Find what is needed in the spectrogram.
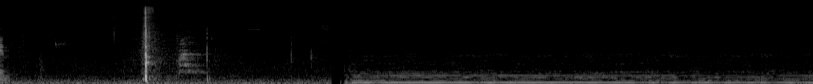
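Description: A tennis racket strikes the ball on a slice serve with a single sharp crack about a second and a half in, followed by a couple of faint knocks. After a sudden cut, a steady low hum with a few held tones runs to the end.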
